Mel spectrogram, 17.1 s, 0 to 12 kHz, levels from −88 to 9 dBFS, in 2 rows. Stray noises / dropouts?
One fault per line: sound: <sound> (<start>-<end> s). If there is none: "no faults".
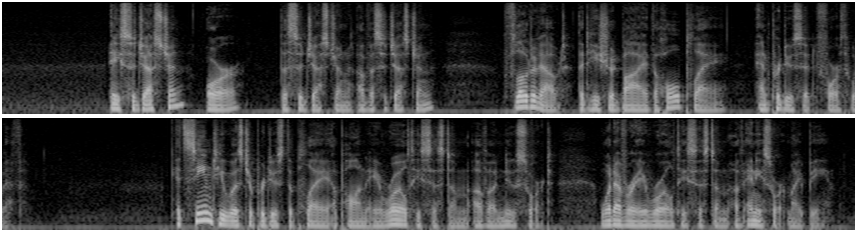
no faults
